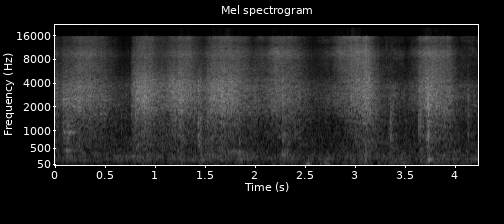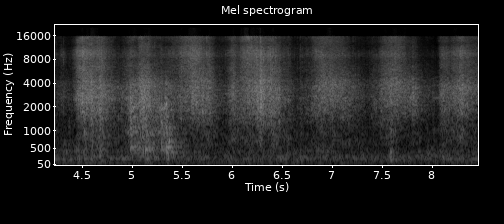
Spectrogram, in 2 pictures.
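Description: A broom sweeps across the floor of a house in steady, rhythmic swishes roughly every half second, loud and close, each stroke a scratchy brush sound, with no talking.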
